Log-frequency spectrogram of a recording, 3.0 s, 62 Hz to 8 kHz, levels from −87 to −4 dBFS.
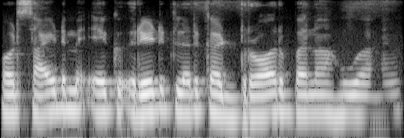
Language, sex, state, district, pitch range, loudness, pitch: Hindi, male, Jharkhand, Palamu, 145-155 Hz, -17 LUFS, 150 Hz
